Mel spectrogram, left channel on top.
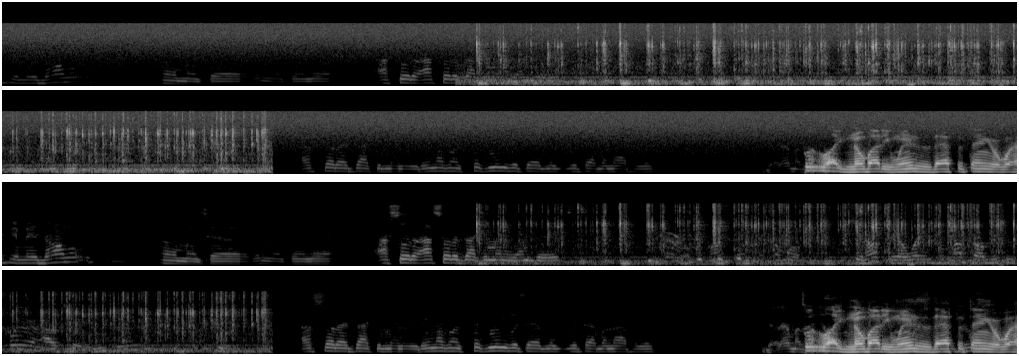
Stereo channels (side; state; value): left; noise; hiss, 6 dB below the sound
